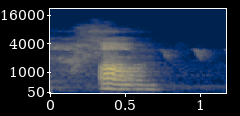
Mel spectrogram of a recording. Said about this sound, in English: The hell was that? What the hell's that going on? That was a bird. This is one of those rare, it's like window 70, open days.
